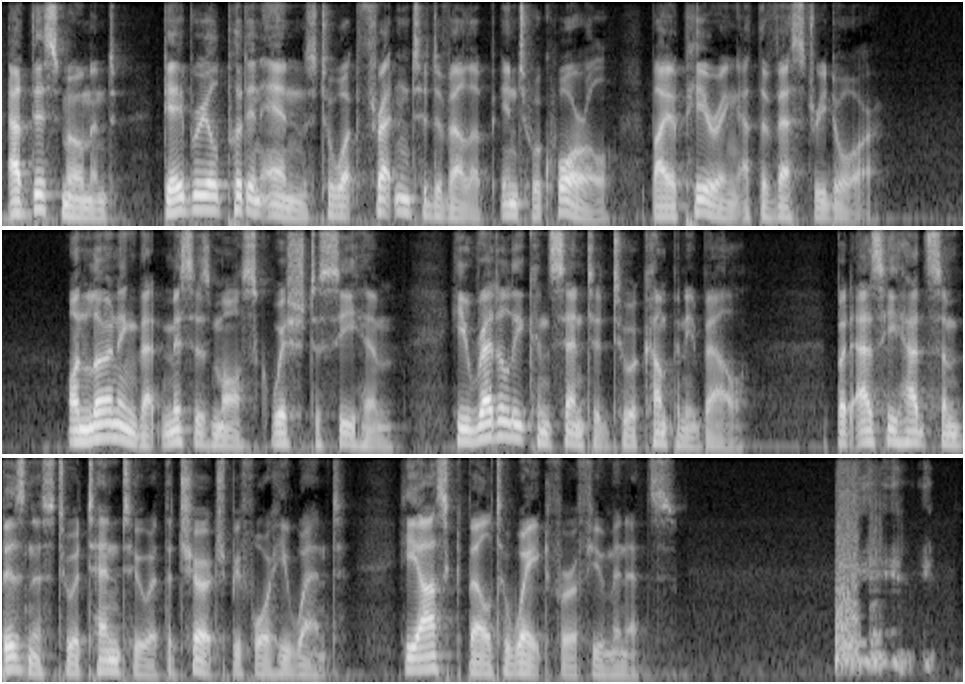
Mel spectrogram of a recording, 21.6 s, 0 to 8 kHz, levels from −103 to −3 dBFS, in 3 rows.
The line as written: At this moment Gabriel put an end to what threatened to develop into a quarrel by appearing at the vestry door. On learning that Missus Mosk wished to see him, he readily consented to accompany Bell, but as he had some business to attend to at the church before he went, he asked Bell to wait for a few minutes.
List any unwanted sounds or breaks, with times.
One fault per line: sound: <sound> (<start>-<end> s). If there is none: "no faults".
sound: laugh (20.6-21.4 s)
